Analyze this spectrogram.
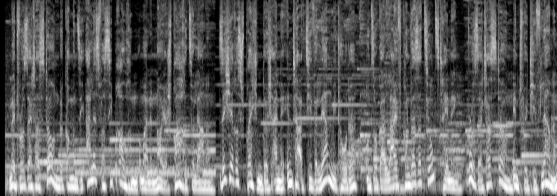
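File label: german male commercial; voice demos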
